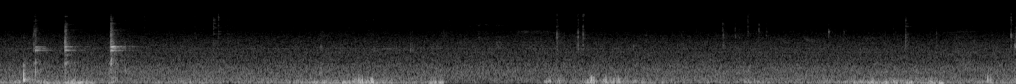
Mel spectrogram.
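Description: Metal end bell of an old electric motor being handled and fitted over the rotor shaft and brush gear. There are three sharp, briefly ringing metal clinks in the first second or so, then quieter scraping, knocking and a few light taps as it is worked into place.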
